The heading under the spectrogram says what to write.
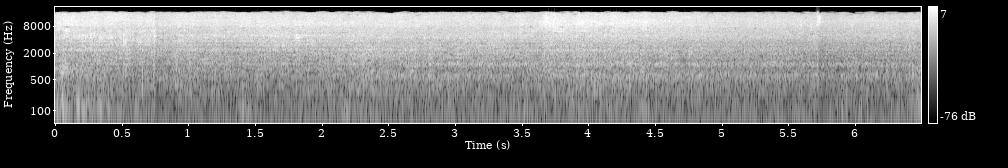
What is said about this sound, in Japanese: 継続して焼いてます。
